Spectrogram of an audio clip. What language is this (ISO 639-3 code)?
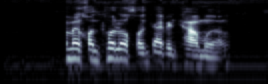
tha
